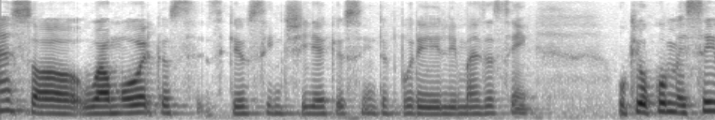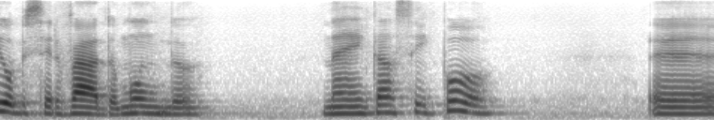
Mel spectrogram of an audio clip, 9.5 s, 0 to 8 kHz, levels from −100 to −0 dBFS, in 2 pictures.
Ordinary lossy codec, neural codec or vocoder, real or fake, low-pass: none; codec, 16 kHz, 2 kbps, FunCodec, trained on Chinese and English, 25 frames a second; fake; none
